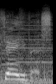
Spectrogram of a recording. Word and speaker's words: Javis: I need to remember his name is pronounced Javis.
